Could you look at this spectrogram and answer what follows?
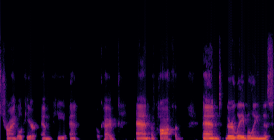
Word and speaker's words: apothem: that is called an apothem it rhymes with Gotham for you batman fans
